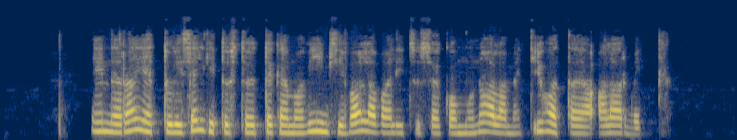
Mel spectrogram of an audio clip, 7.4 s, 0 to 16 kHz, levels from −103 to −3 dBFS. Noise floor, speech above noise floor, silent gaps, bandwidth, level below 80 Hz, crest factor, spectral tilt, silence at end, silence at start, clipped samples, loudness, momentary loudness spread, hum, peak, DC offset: -89 dBFS; 68 dB; none; 7.2 kHz; -72 dBFS; 18 dB; -6 dB/octave; 1 s; 0.9 s; under 0.1%; -22 LUFS; 9 LU; none; -4 dBFS; under 0.1%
